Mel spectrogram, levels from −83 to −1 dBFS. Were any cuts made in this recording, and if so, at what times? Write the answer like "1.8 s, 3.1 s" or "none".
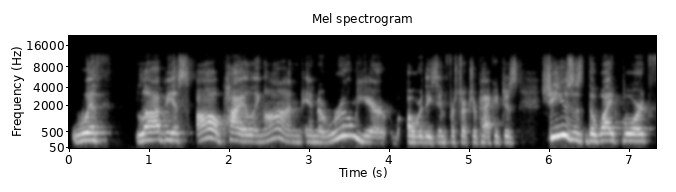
6.4 s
